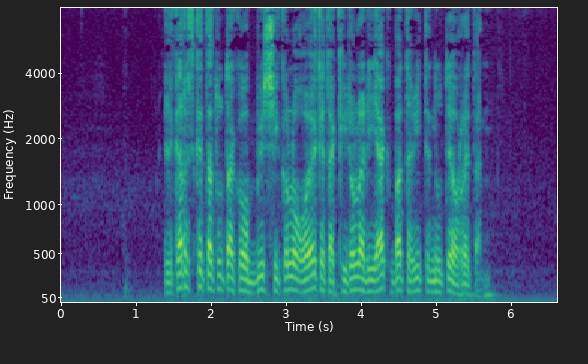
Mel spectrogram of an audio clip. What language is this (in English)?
Basque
